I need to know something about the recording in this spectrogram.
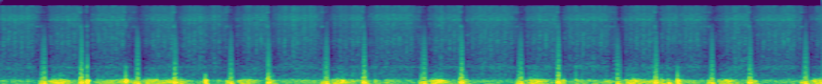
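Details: Adult woman's heartbeat heard through a stethoscope in a relaxation-style recording; normal heartbeat.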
